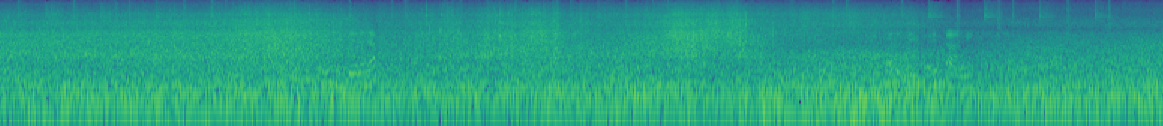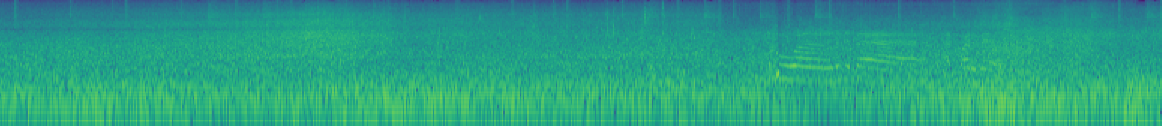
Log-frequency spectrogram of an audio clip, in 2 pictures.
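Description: Ocean surf washing in around the feet in the shallows, rising and falling in surges as each wave runs up and drains back.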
